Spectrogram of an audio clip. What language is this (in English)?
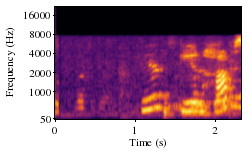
Icelandic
